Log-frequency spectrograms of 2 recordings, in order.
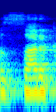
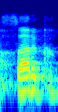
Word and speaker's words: cirque: हाँ हाँ, सर्क को वही CIRQUE, इसी को सर्क कहते हैं, सही लिखा आपने। SARK ना होकर के सर्क वैसे ही होता है जो आपने स्पेलिंग लिखा है, ठीक है।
